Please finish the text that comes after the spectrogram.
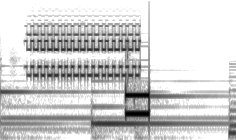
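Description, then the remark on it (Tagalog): A mobile phone ringtone plays loudly and alone as a father calls again and again, a bright repeating warble with a rapid pulsing rhythm, then shifts to a couple of sustained tones before cutting off. “Itong si Papa tawag ng tawag eh.”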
